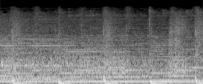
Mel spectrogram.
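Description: Music soundtrack over the sound of skateboard wheels rolling on a street.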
